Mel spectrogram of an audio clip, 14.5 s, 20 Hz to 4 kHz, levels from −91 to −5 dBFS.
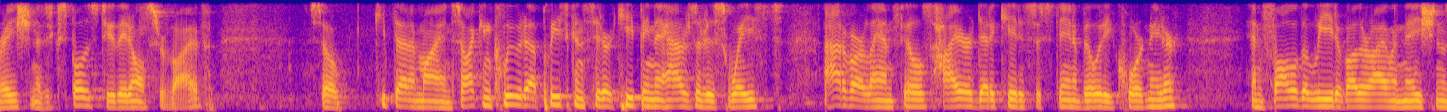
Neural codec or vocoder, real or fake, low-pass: none; real; 3.6 kHz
